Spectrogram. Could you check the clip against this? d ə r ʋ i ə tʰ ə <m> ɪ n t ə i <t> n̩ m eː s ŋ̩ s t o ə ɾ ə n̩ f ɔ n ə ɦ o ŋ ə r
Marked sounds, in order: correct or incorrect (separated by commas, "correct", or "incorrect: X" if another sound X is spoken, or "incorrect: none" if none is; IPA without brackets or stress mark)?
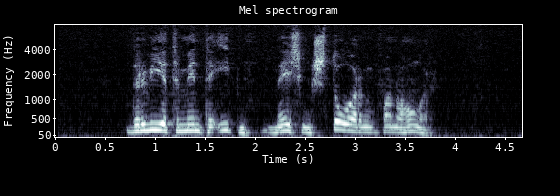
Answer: correct, correct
